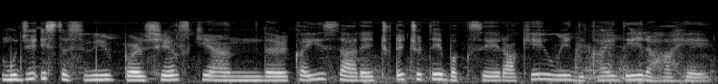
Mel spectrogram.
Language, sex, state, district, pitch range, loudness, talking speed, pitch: Hindi, female, Arunachal Pradesh, Papum Pare, 185-220 Hz, -17 LUFS, 140 wpm, 205 Hz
